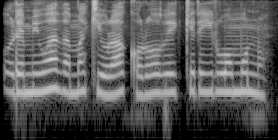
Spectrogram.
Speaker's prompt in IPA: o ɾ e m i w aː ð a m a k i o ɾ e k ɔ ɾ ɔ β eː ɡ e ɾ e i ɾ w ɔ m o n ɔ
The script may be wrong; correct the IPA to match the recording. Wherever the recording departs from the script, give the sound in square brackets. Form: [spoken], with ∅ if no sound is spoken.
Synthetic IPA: o ɾ e m i w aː ð a m a k i o ɾ [a] k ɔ ɾ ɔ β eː [k] e ɾ e i ɾ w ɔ m o n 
